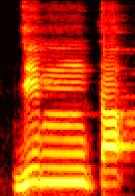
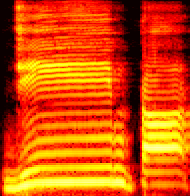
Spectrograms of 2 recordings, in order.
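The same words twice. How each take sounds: First: "جم تا" with clipped "جم"; mock error "جم تا"; wrong short jim. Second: Very slow "جیم تا", long ee in "جیم"; teacher models "جیم تا"; correct jeem ta. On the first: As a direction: imitate the kids' short "جم تا". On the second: Shown as a demonstration. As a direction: draw out "جیم تا" carefully. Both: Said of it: "جم تا نہیں کہنا ہے".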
